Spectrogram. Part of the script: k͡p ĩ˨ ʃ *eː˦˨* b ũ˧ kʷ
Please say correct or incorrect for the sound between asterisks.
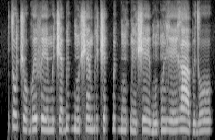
correct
